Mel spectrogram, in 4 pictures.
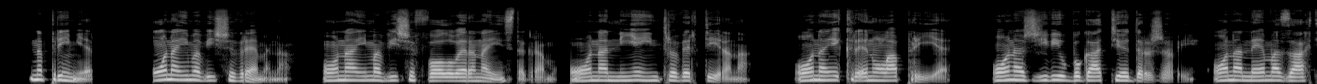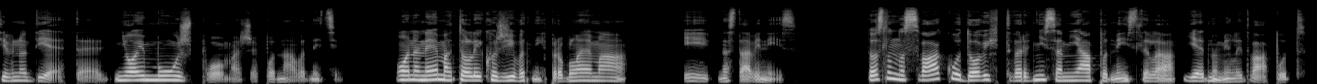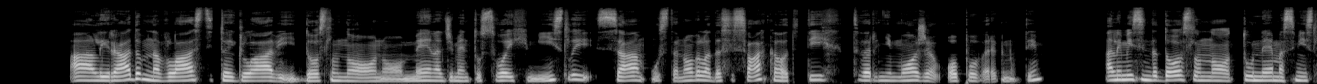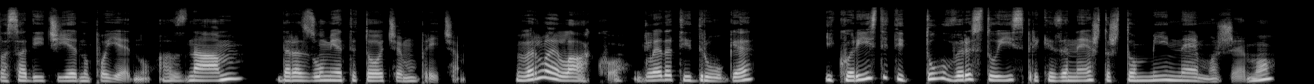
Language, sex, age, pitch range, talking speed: Croatian, female, 20-39, 175-205 Hz, 125 wpm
